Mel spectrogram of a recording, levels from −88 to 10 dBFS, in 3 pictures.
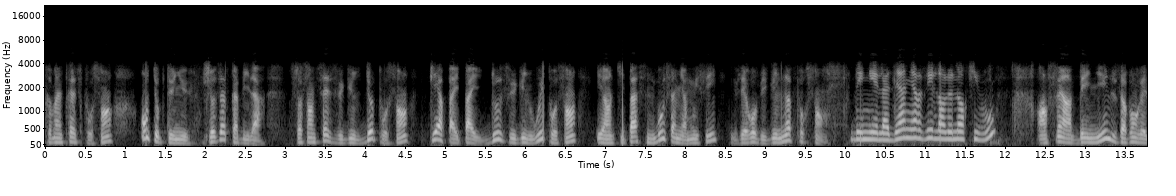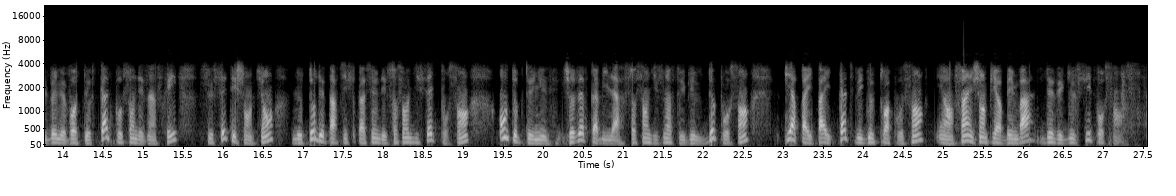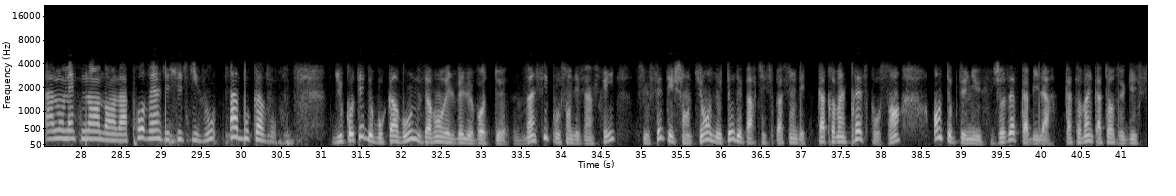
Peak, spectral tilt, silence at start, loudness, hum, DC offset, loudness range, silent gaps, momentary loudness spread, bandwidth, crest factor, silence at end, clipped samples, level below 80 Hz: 0 dBFS; -10.5 dB/octave; 0 s; -22 LUFS; none; under 0.1%; 3 LU; none; 9 LU; 4.3 kHz; 22 dB; 0.1 s; under 0.1%; -54 dBFS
